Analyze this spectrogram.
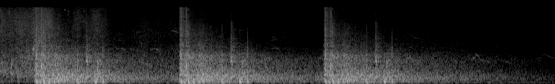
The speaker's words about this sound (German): Die schwachen Männer, die ihre zersetzte und völlig zersalzene Kleidung eng um sich gewickelt haben, werden mit Kanonenschüssen empfangen.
